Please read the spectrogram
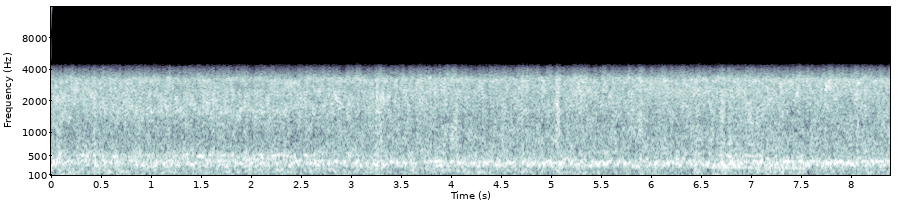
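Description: New York City subway car running, heard from inside the car as a steady, even rumble.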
